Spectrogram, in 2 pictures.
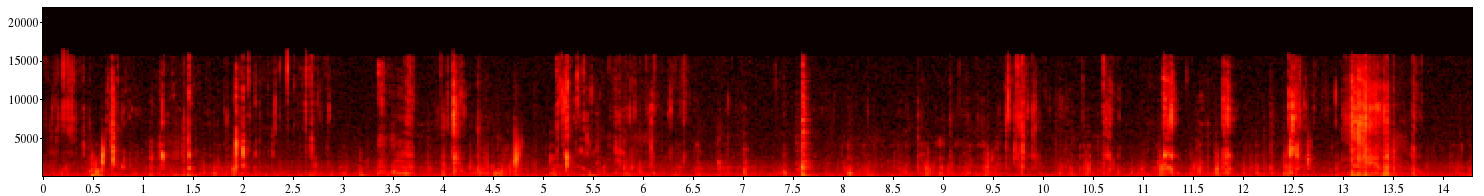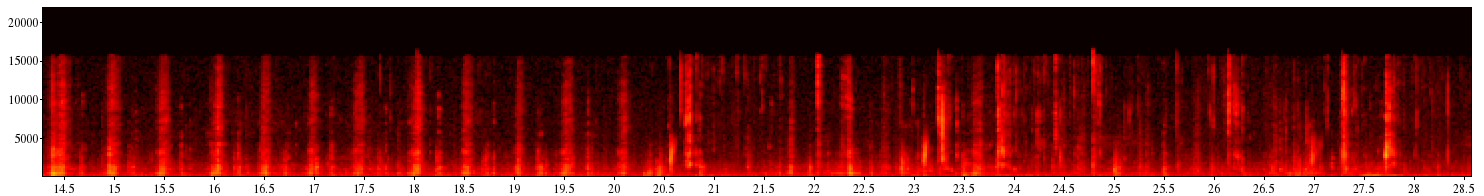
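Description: Close-miked eating: a person chewing mouthfuls of rice and curry with wet mouth clicks and smacks. Crunchy bites into a raw red onion come around the middle, and the loudest sound, a bite tearing meat off a mutton bone, comes near the end.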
